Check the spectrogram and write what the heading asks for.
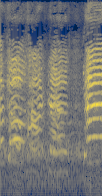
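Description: Young girls singing loudly in high voices: a few short phrases, then a long held note near the end that slides down.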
